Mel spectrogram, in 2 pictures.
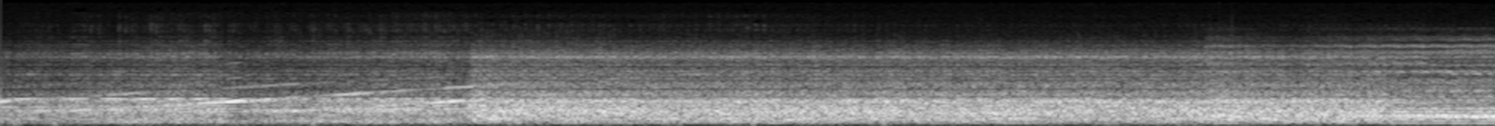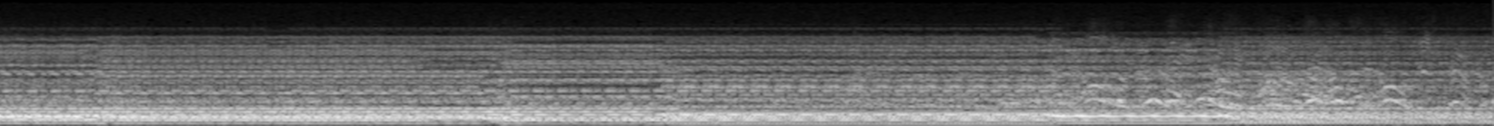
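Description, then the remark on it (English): A loud, steady roar of water rushing out of a bursting dam pours out without pause, joined midway by sustained tonal, siren-like notes layered over the torrent. “this dam just won't hold any more water.”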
